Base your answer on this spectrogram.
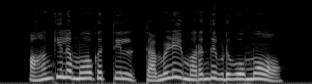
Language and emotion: Tamil, sad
